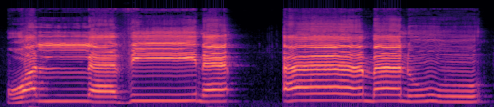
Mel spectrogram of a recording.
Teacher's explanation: واف کو لام کے ساتھ ملائیں گے، سختی کے ساتھ پڑھیں گے، جمع کے پڑھیں گے اور ذال کے وقت زبان باہر نکالنا ہے اور یا کے ساتھ ملائیں گے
